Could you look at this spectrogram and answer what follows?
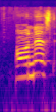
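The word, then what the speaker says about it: honest: noun भी आता है ऑनेस्ट इसलिए है क्योंकि इसकी साउंड देखा जाता है एच ए भी क्या रहता है इसमें साइलेंट रहता है इसमें बोलता कुछ भी नहीं है जिस तरह इसमें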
